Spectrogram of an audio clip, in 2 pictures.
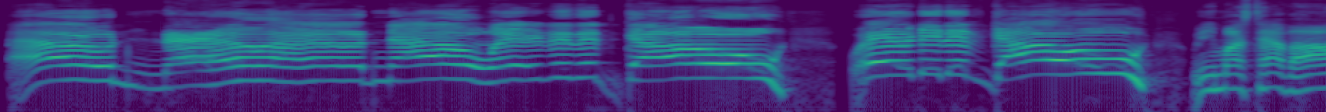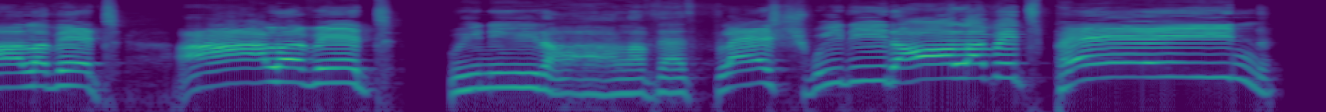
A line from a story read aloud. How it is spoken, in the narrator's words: Purple was screeching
